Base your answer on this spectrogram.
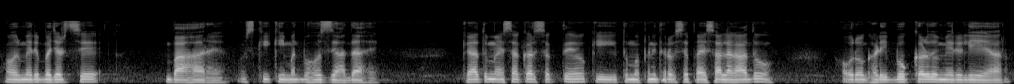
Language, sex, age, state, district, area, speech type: Urdu, male, 18-30, Uttar Pradesh, Siddharthnagar, rural, spontaneous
